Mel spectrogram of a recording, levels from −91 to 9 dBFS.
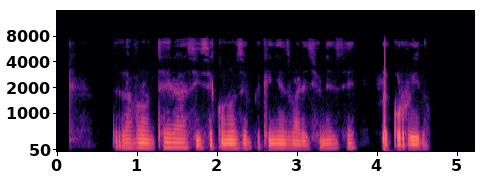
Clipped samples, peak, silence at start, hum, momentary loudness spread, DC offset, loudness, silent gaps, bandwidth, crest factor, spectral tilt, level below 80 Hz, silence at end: under 0.1%; -4 dBFS; 0.15 s; none; 9 LU; under 0.1%; -25 LUFS; 0.57-0.67 s; 7.8 kHz; 22 dB; -7.5 dB/octave; -54 dBFS; 0.6 s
